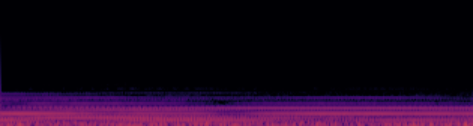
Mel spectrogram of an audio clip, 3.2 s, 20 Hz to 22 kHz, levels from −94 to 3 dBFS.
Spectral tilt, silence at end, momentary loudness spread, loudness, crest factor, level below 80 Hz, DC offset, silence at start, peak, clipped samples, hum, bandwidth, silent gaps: -12.5 dB/octave; 0 s; 2 LU; -54 LUFS; 12 dB; -58 dBFS; under 0.1%; 0 s; -42 dBFS; under 0.1%; none; 2.6 kHz; none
